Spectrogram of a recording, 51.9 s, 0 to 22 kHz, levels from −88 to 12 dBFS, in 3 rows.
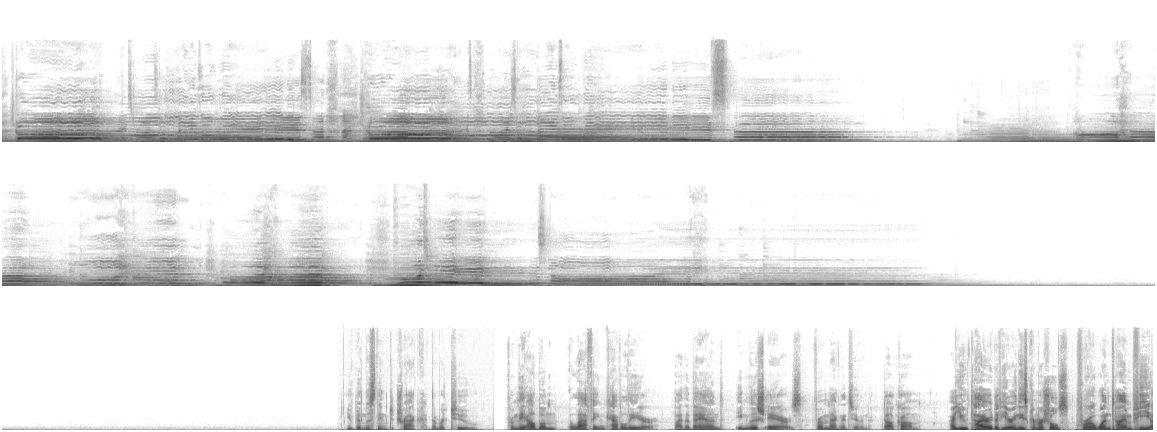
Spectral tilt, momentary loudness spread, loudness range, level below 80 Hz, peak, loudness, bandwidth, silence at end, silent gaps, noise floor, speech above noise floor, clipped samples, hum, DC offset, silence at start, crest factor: -6.5 dB/octave; 17 LU; 13 LU; -38 dBFS; -4 dBFS; -23 LUFS; 15.5 kHz; 0 s; none; -57 dBFS; 36 dB; under 0.1%; none; under 0.1%; 0 s; 20 dB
